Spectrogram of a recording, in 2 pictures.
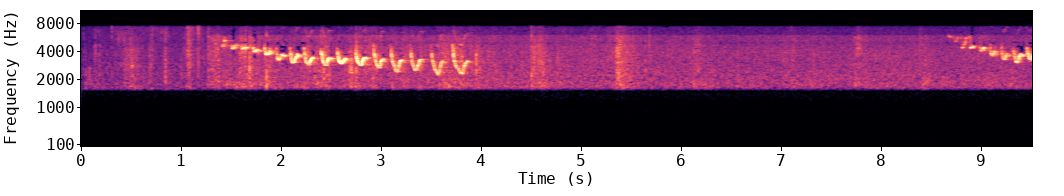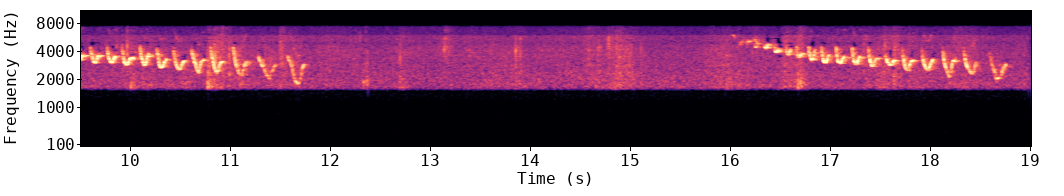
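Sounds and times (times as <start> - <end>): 
canyon wren singing: 1.6 - 3.9, 8.8 - 11.8, 16.1 - 18.8.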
